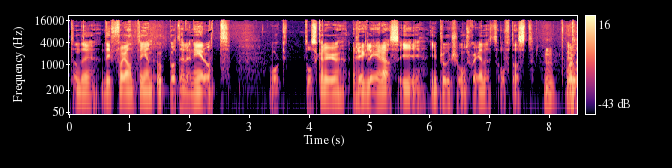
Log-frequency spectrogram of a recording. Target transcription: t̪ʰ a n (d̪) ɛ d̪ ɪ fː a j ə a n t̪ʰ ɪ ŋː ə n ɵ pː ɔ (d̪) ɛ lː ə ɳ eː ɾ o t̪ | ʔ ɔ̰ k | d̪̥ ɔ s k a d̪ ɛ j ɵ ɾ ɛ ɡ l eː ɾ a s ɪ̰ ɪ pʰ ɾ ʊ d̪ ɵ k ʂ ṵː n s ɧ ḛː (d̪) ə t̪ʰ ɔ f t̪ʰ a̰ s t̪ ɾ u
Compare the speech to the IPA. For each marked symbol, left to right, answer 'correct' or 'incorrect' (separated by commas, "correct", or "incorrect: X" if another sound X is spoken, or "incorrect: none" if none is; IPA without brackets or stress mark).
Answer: correct, incorrect: t̪, correct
